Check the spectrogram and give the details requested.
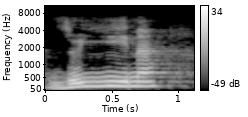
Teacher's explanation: Zuyyina, nah, kalau za zuyyina sama ya, jelas bedanya karena mereka itu yang satu lidahnya tergigit, sedangkan zuyyina za ini lidahnya nggak tergigit. Yang nempel itu gigi atas dan gigi bawah.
